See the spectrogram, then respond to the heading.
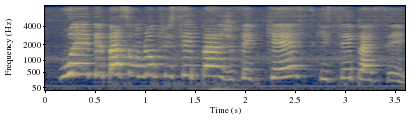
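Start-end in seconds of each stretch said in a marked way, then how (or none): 0.2-1.8 sobbing, tearful, distraught crying outburst. Retelling a man's answer to 'what happened?', imitating someone crying. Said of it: "il dit casse-toi en pleurant".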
